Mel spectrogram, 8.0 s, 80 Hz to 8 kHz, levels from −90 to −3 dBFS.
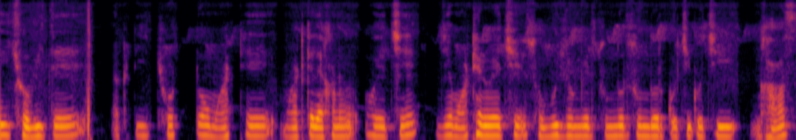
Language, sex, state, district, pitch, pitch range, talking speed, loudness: Bengali, male, West Bengal, Dakshin Dinajpur, 150 Hz, 145-155 Hz, 135 wpm, -32 LUFS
